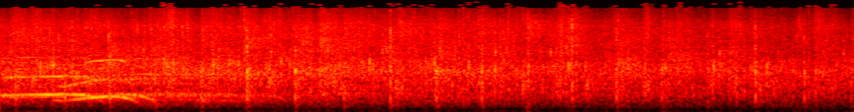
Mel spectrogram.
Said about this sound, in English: But how about a round of applause for our ladies that were here today?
